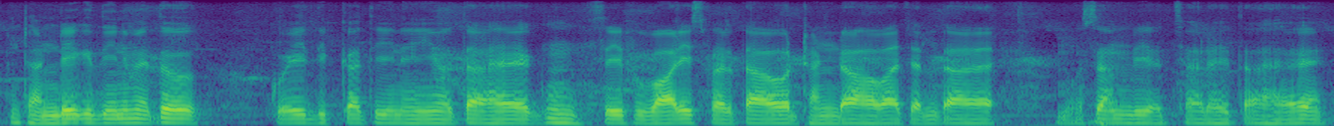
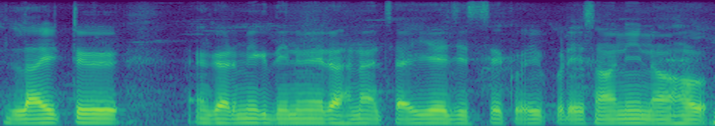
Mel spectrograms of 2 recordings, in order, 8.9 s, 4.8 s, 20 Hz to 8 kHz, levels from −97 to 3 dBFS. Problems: constant background noise, background conversations at intervals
